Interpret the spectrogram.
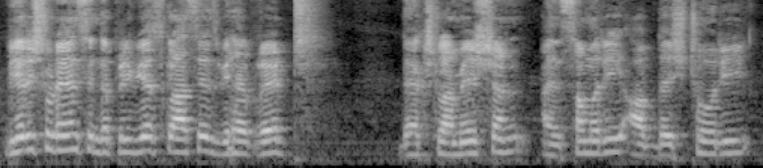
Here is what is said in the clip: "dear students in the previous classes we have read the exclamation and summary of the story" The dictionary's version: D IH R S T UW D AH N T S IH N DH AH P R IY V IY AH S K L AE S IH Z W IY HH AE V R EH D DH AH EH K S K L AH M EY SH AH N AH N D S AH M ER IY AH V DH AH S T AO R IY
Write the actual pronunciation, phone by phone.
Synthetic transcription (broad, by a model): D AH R S T UW D AH N T S IH N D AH P R IY V IY AH S K L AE S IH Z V IY HH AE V R EH D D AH EH K S K L AH M EY SH AH N AH N D S AH M ER IY AH V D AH S T AO R IY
